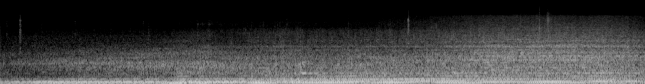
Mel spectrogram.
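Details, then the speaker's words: 1995 Chevy Tahoe, TBI 350, Yukon Grizzly rear locker, 4.56 gears, 35-inch tires, accelerating hard through a 90-degree turn merging into traffic: steady low tire growl, normal locked-differential scrub, wearing tires faster. "now here's a nice 90 degree that we're gonna try to we're gonna have to get on it here because merging into this traffic is is a little bit tough so you should actually hear some tire growl rather than the"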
